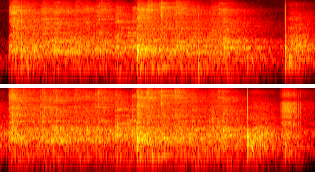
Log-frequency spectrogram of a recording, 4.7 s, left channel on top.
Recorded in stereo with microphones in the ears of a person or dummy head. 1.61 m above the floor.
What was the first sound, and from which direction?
A drawer, 55° right (ahead or behind).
